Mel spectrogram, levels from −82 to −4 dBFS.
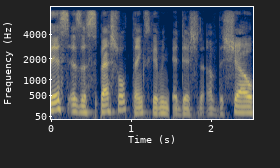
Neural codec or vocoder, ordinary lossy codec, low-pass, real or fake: none; MP3, 48 kbps; 7.2 kHz; real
